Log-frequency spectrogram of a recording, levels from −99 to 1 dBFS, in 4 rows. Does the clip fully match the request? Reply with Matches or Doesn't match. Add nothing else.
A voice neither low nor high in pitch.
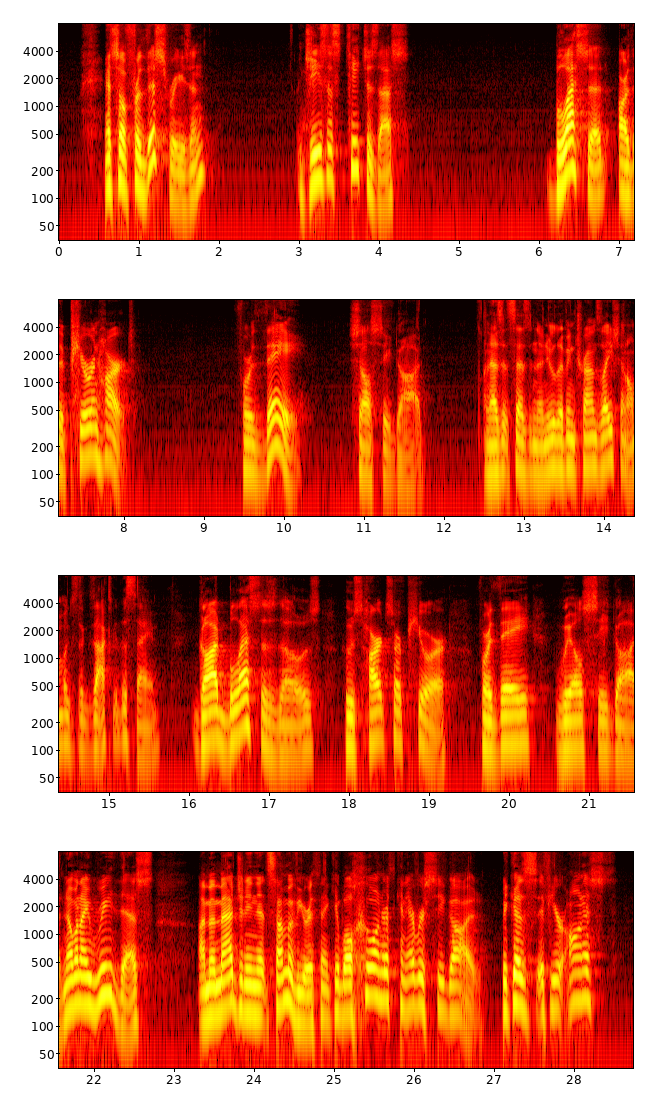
Doesn't match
